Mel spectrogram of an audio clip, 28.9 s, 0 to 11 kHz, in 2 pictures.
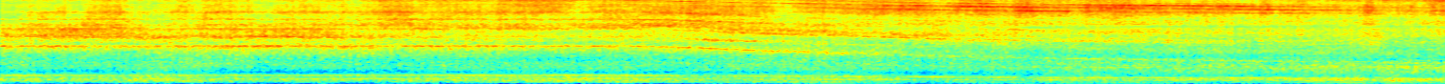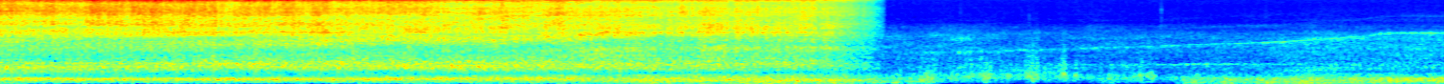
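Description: Dassault Falcon 7X business jet taxiing close by, its three Pratt & Whitney Canada PW307 turbofans whining at idle; the whine slides down in pitch as the jet goes past. About three-quarters of the way through, the sound cuts to a quieter, more distant whine from the same jet that rises in pitch.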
